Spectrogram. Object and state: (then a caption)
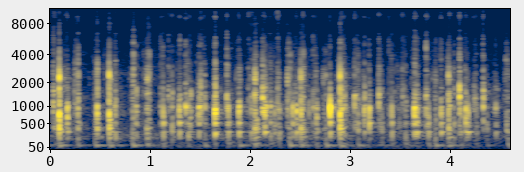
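Plastic mechanical keyboard typing. Fingertips of both hands type fast on a NiZ Plum Atom 68, a compact 68-key plastic mechanical keyboard with a white plastic case and purple and yellow Domikey Gas Attack SA plastic keycaps, resting on a desk pad. About thirty rapid keystrokes give short, dry, midrange clacks with almost no low end and no ring, blending into a steady, quick typing patter.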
